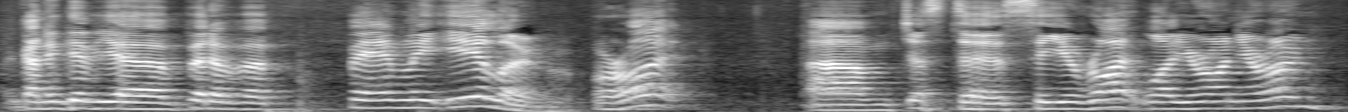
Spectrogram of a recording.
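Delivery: lightly voiced Cockney dwarf dad, scolding but fond; dwarf father in Cockney. Old dwarf father chiding his son, lightly Cockney.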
